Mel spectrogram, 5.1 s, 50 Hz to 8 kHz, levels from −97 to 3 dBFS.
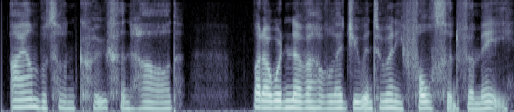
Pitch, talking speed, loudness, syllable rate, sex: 170 Hz, 210 wpm, -18 LUFS, 5.6 syllables/s, female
